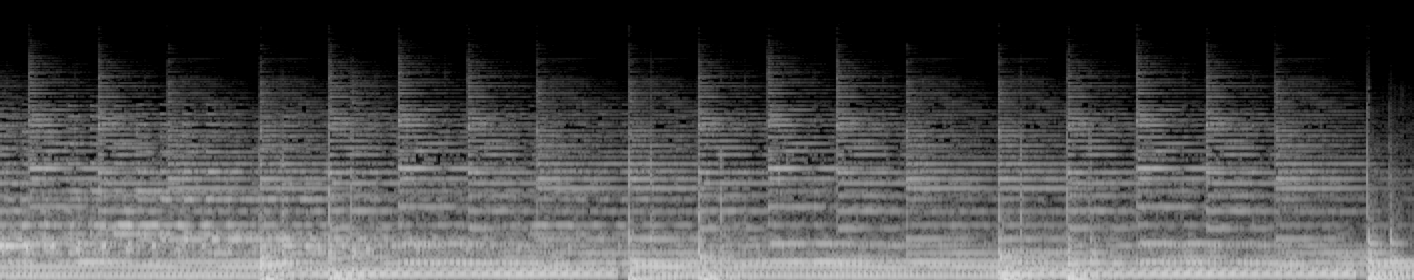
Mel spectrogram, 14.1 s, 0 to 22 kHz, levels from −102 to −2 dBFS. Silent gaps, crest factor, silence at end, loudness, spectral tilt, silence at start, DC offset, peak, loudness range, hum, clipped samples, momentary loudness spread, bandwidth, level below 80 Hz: none; 16 dB; 0 s; -27 LUFS; -8.5 dB/octave; 0 s; under 0.1%; -10 dBFS; 1 LU; none; under 0.1%; 3 LU; 7.4 kHz; -30 dBFS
